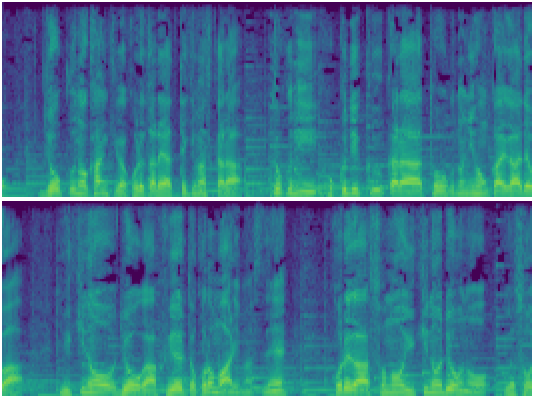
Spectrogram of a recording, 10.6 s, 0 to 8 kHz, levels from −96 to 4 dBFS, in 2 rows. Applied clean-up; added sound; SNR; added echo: none; none; none; none.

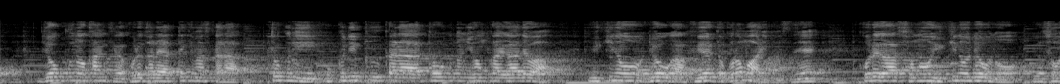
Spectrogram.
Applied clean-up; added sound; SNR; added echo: none; none; none; reverberation time 2.6 s.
